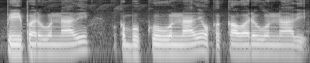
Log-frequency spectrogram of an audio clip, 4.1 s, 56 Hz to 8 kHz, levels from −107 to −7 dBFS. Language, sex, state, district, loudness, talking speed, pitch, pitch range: Telugu, male, Telangana, Mahabubabad, -18 LUFS, 115 wpm, 120 Hz, 115-120 Hz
